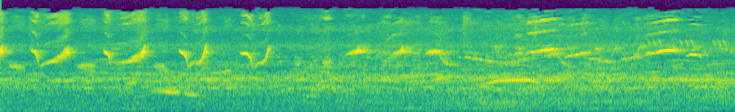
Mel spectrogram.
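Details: Chinese hwamei, a hand-tamed bird on a table, sings a run of quick downslurred and upslurred whistles, followed by scattered varied notes, against heavy continuous hiss.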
